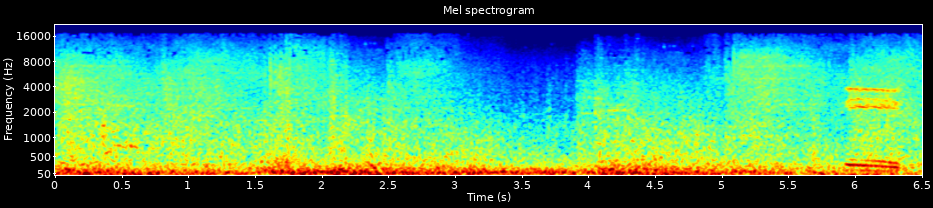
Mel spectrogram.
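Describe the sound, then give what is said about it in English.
A weapon attack explosion in a video game, a lightning spear strike, heard as a loud, dense, continuous roaring blast that fills the whole clip, with only slight swells in strength. “The Bolt of Gransax seems to do a very sufficient amount of damage.”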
